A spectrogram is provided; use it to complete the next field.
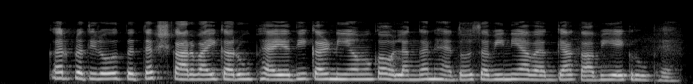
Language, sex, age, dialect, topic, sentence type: Hindi, female, 18-24, Hindustani Malvi Khadi Boli, banking, statement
